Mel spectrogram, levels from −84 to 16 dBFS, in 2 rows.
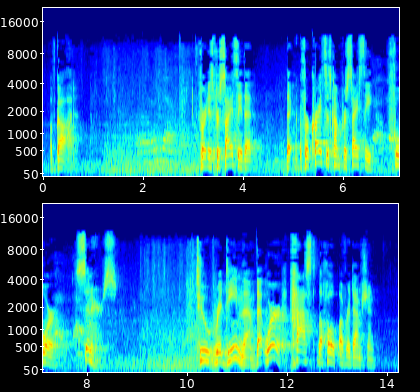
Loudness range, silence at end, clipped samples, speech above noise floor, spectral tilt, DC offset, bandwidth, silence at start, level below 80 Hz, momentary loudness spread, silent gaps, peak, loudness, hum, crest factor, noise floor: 4 LU; 0.45 s; under 0.1%; 23 dB; -3.5 dB/octave; under 0.1%; 12 kHz; 0.15 s; -56 dBFS; 19 LU; none; 0 dBFS; -20 LUFS; none; 22 dB; -43 dBFS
